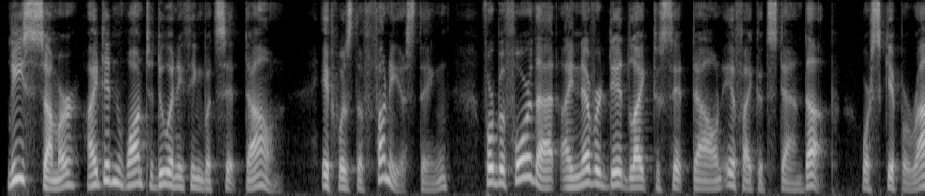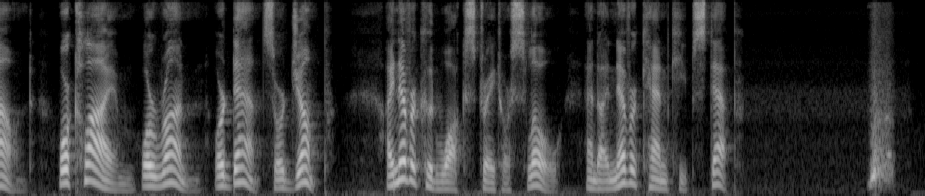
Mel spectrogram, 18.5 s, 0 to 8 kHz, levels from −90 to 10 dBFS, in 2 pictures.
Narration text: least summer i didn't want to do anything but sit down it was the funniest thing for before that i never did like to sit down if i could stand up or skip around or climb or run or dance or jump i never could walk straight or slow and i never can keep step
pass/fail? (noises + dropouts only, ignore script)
fail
